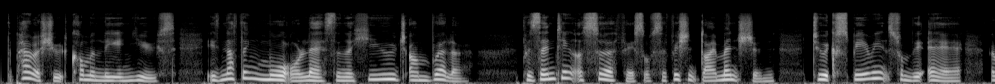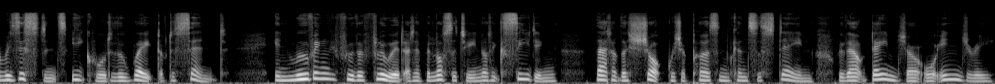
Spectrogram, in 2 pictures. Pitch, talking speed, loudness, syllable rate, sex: 190 Hz, 170 wpm, -18 LUFS, 5.4 syllables/s, female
